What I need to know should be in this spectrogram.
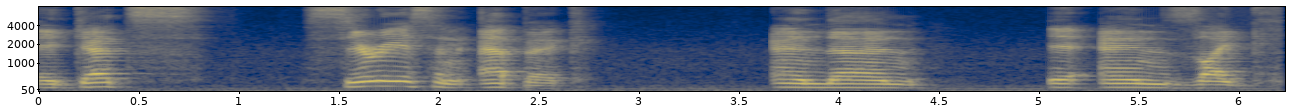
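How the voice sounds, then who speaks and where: A man's voice: mid-range voice, drawn-out words, fairly bright tone. A man co-hosting a casual talk show, easygoing and explanatory, with a teasing streak. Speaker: podcast co-host. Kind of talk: casual chat.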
